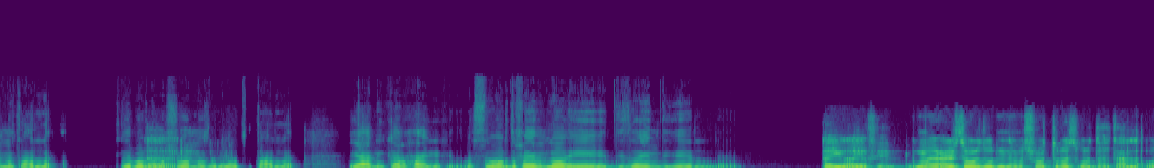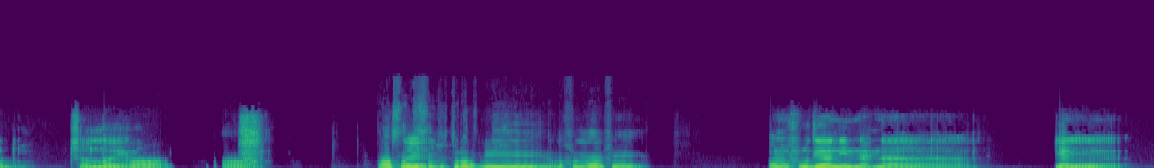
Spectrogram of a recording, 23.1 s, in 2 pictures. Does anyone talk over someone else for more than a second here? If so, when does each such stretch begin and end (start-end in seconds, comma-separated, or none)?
none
